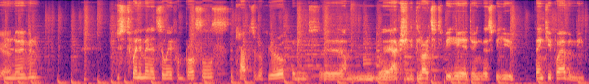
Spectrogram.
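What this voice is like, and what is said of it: English accent. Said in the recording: “someone with an English accent”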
